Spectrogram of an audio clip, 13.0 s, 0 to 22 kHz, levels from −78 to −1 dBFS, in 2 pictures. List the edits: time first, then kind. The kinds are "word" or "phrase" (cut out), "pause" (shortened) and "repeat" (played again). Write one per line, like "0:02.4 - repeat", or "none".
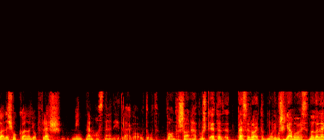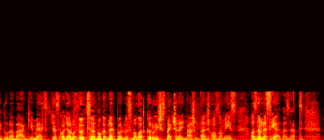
0:01.4 - word
0:04.4 - word
0:07.7 - word
0:10.0 - word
